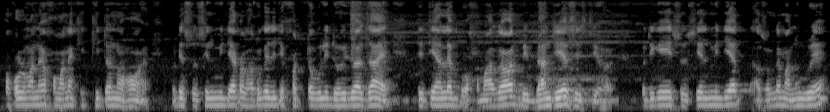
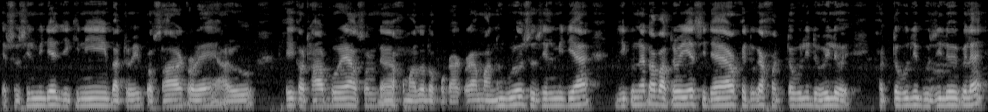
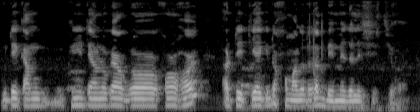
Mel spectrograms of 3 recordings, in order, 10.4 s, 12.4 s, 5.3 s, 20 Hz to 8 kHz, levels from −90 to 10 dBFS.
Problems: none marked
